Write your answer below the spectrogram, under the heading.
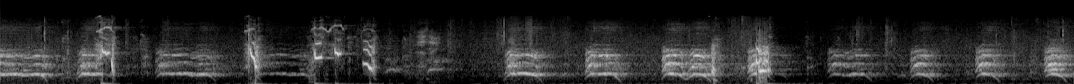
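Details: A Swiss Hound working on wild boar during a hunt gives loud, ringing barks in quick bursts, with brief pauses between them.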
